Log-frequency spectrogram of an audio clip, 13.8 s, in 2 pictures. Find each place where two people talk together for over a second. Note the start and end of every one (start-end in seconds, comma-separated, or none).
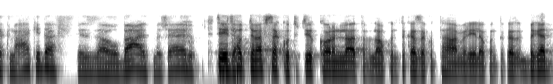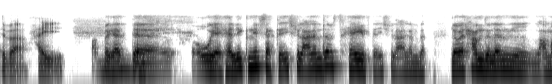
none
